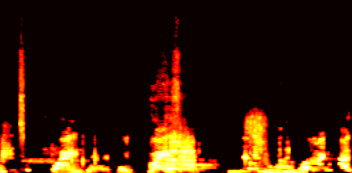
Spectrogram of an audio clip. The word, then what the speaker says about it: Schweizer: So Schweizer it is. Schweizer.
